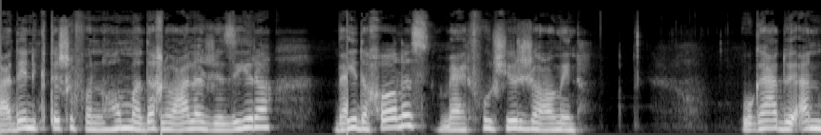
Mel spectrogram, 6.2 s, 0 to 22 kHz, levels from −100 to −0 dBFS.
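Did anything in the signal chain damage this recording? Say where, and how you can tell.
Yes, at the driver or buffer stage. At 1.21 s and again at 2.60 s the speech jumps forward. There's no gap, just an abrupt splice where roughly a tenth of a second of sound has gone missing. That pattern is most likely a dropped buffer (overrun): the capture software didn't collect its block in time, the hardware wrote over it, and the audio on either side got butted together.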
